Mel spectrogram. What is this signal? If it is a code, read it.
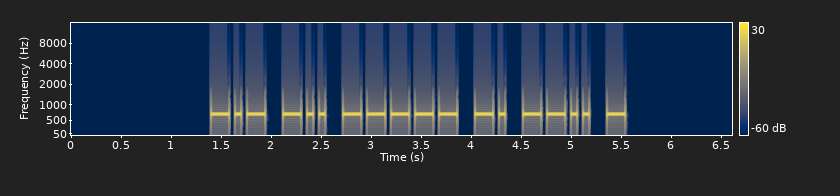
Morse code, heard as a keyed tone, about 20 wpm, 700 Hz. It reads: KD0NZT
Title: USA Call Signs Repeated 3x 20wpm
